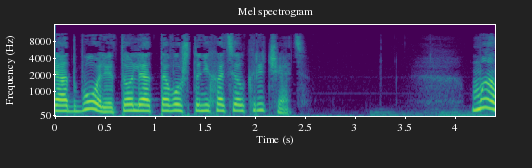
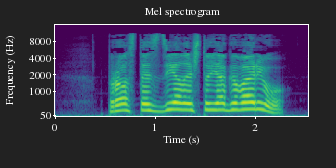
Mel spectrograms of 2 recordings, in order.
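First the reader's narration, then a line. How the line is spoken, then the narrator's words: Barked. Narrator (Russian): Рявкнул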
